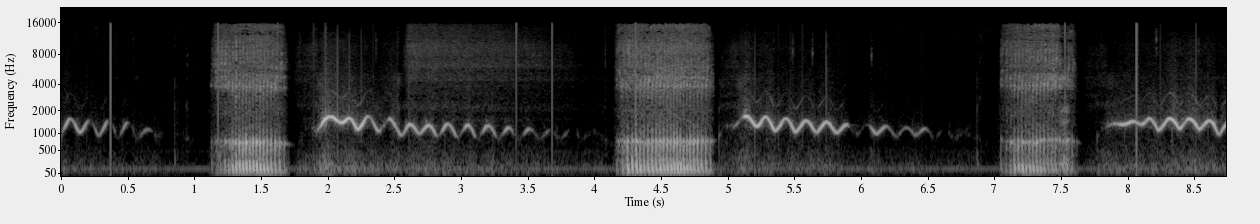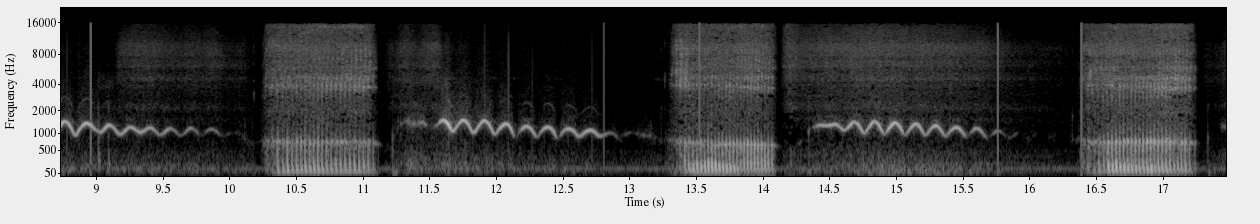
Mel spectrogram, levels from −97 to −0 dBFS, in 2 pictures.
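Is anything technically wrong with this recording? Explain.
Yes. Sharp ticks of uneven strength repeat about every tenth of a second from 0.19 s to 17.46 s. These are word clock ticks: an unlocked receiving clock drifts about 200 ppm, dropping or repeating a sample each slip.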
